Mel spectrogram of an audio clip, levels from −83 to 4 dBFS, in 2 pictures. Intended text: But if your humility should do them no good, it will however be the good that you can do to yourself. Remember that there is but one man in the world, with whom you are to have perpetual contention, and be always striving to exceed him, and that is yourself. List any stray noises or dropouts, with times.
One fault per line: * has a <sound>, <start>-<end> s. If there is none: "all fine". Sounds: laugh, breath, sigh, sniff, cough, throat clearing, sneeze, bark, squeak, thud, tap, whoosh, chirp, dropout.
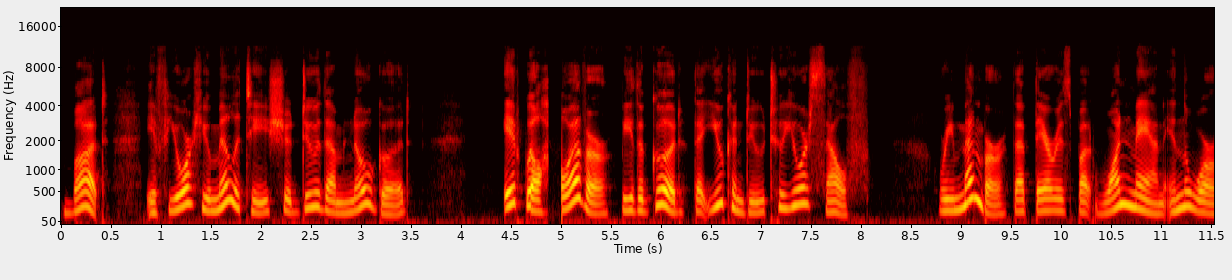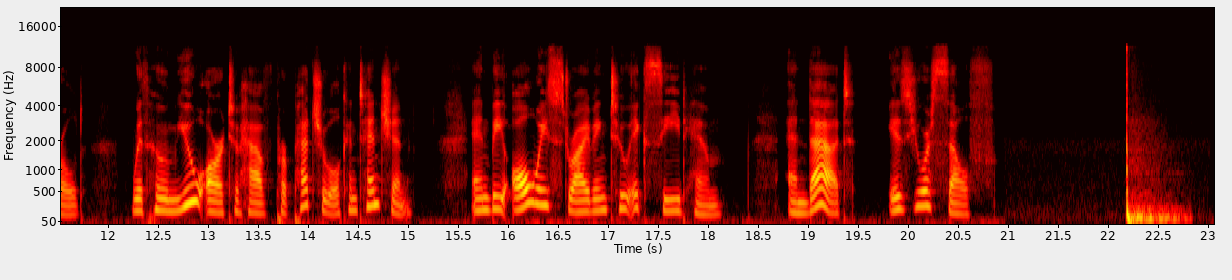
* has a dropout, 4.9-5.0 s
* has a thud, 22.2-22.9 s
